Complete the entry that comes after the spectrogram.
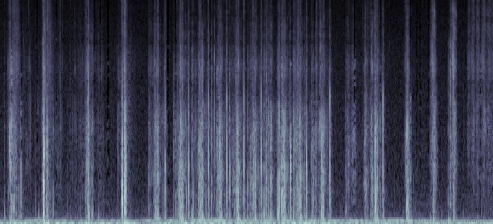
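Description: Long nails scratch across the black velcro strap and blue nylon fabric of a filled sandbag, making dense, crunchy, crackling scrapes. Many sharp, bright bursts rise above a steady low rumble throughout.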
